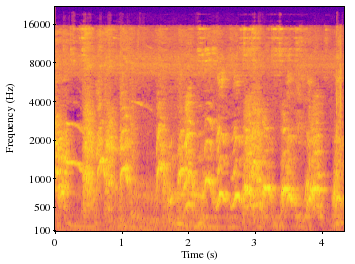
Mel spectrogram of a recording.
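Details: Ziggs, a blue Miniature Pinscher at a Manaoag kennel in the morning, gives rapid high-pitched yips and barks in uneven bursts, some with a whining rise, over faint background hiss.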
